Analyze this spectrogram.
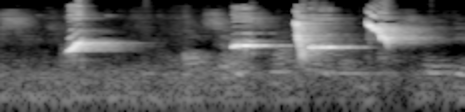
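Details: Pet female Congo African grey parrot, not yet two years old, chattering at home. Four clear whistled notes: a rising slur, a level tone, a downward sweep into a steady whistle, and a falling high note.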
